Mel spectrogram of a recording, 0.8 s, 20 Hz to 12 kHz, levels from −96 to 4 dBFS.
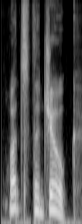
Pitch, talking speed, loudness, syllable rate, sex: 155 Hz, 215 wpm, -18 LUFS, 4.8 syllables/s, male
